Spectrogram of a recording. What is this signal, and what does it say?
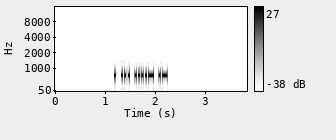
Morse code, heard as a keyed tone, about 34 wpm, 700 Hz. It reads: ES4A
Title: DXCC-100 Call Signs - 4 Characters - 35wpm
